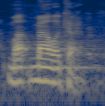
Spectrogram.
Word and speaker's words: Malachi: Last week I said Malachi. That's not how you say it. Okay, he's not Italian. Malachi.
